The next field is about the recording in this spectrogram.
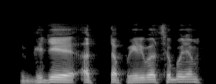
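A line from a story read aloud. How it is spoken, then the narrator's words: Plain question. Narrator (Russian): спросил Денис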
